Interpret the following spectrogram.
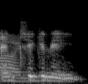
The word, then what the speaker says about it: Antigone: She's interested to know how you, and I would like you to pronounce her name for me, how you chose Detective Pollard's first name. Antigone, yeah. Antigone, okay.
